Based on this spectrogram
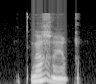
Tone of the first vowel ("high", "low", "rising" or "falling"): rising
